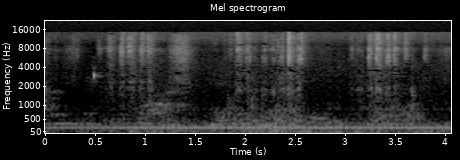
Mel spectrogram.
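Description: Red felt-tip pen scribbling on paper, colouring in a block with faint, quick back-and-forth scratchy strokes, over a faint steady hum.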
